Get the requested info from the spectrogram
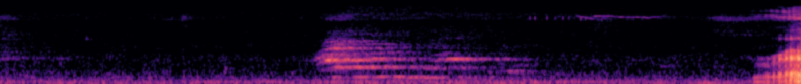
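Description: Quiet room tone, broken about one and a half seconds in by a single short, high-pitched cry lasting about half a second.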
